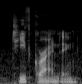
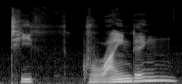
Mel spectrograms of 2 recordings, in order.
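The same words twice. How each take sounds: First: Said in the usual way. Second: Teeth grinding dragged out and higher; drawn out. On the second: Shown as a demonstration. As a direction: say "teeth grinding" slowly, leaning on grinding.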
